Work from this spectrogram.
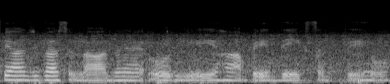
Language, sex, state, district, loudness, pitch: Hindi, female, Haryana, Charkhi Dadri, -19 LUFS, 95 Hz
